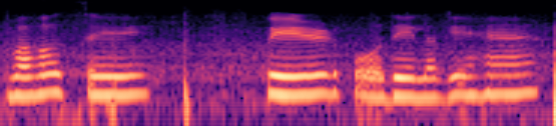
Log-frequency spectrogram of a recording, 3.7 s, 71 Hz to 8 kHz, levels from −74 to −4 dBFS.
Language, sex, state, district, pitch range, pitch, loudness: Hindi, female, Punjab, Pathankot, 230-240 Hz, 230 Hz, -16 LUFS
